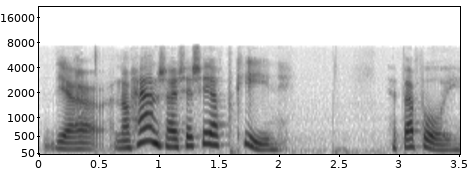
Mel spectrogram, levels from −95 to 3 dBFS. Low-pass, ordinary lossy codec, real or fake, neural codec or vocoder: 7.2 kHz; none; fake; codec, 16 kHz, 0.8 kbps, ZipCodec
